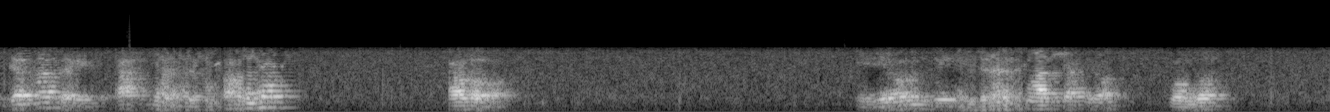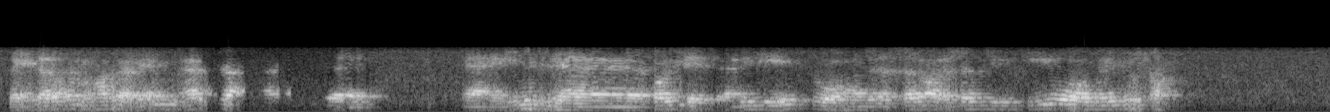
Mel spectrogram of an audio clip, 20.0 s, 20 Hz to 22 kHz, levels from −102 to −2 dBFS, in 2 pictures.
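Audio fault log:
Throughout: AMR narrowband mobile codec. The speech sounds thin and boxed in, confined to roughly 250 Hz to 3.6 kHz, with a plainly buzzy, synthetic edge. The codec samples at 8 kHz, so nothing above 4 kHz survives. It rebuilds the voice from a vocal-tract model driven by a few pulses per 5 ms subframe. The coarseness fits a low-rate mode around 7.4 kbps, where too few pulses leave the voice sounding artificial.
1.16–2.20 s, 7.16–7.87 s, 10.68–10.85 s, 13.80–14.35 s, 16.30–16.49 s, 18.34–18.69 s: AMR bit errors. In each burst the voice keeps its pitch and loudness but turns hoarse, scratchy and gargly. Flipped bits in the weakly protected parts of each frame put the excitation pulses in the wrong places and skew the finer pitch, gain and spectral values, while the checked core bits still pass. The bit error rate is about 15% in the first four bursts and lower at 16.3 and 18.3 s.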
